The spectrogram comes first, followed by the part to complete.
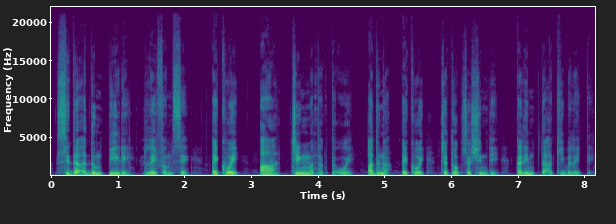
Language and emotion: Manipuri, neutral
